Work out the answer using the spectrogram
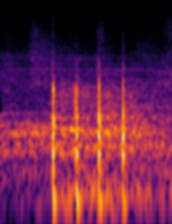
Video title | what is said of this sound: Agra fort tour - Agra fort History - Agra ka kila - Agra fort - Red fort Agra - Agra kile ka Itihaas | ये वॉल अंदर से खाली है, एम्प्टी वॉल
